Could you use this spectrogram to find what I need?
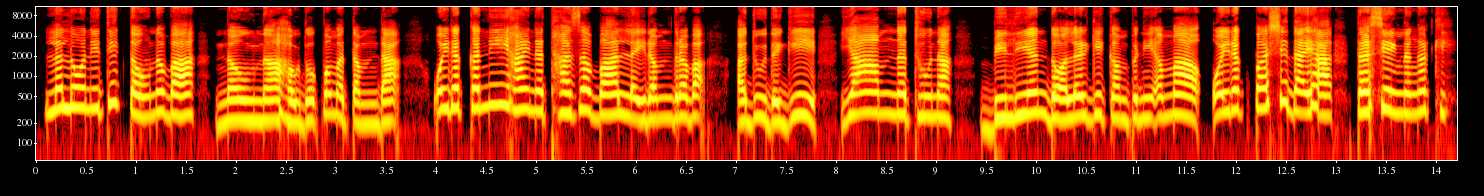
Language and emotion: Manipuri, surprised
